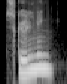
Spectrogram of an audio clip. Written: skylning

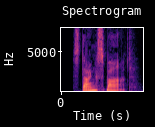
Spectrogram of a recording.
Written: stangsmart

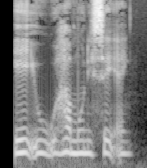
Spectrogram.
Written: EU-harmonisering

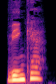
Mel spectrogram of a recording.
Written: vinca

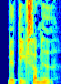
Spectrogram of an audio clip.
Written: meddelsomhed

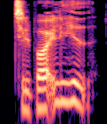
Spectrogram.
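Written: tilbøjelighed

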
